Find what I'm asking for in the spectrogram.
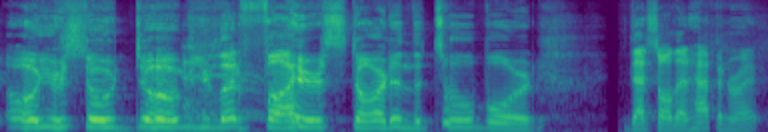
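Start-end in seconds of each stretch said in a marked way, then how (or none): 0.0-4.1 high, loud, slow jeering bully voice, laughing through it; mocking bully taunt. Imitating bullies jeering at Cyrus, loud and mocking. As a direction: sneer it out like a schoolyard bully.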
